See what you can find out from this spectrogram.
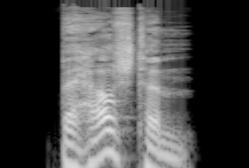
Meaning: strong dative masculine/neuter singular of beherrscht
- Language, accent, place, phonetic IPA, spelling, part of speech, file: German, Germany, Berlin, [bəˈhɛʁʃtəm], beherrschtem, adjective, De-beherrschtem.ogg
